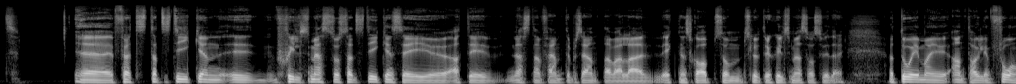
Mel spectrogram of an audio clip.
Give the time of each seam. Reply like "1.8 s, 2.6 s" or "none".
none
